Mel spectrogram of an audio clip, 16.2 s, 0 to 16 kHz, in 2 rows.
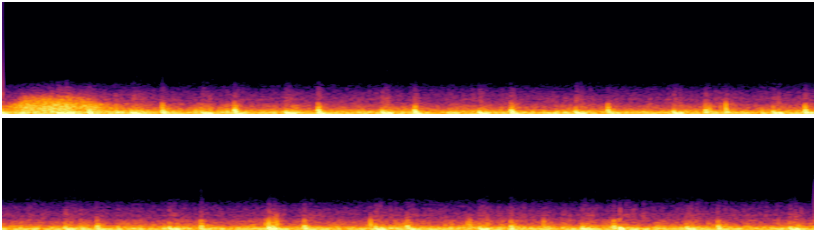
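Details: Adult male heart auscultated with a stethoscope: steady, regular low heartbeats at about 60 a minute; normal heart sounds.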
